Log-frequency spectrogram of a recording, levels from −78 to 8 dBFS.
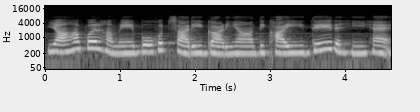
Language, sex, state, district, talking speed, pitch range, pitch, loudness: Hindi, female, Punjab, Fazilka, 130 wpm, 210-260 Hz, 220 Hz, -14 LUFS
